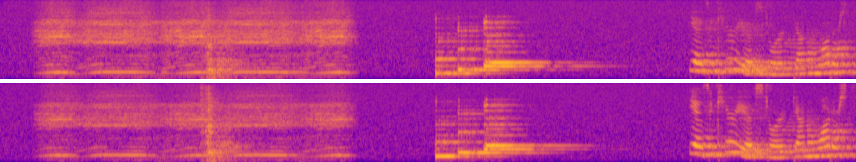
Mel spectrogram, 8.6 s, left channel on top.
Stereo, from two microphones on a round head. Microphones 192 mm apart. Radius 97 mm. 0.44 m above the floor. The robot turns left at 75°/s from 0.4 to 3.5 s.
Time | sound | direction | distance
2.0 | a microwave | 40° right (ahead or behind) | 3.5 m
4.3 | a ringtone | 30° left (ahead or behind) | 9 m
6.9 | a woman speaking | 40° right (ahead or behind) | 3 m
